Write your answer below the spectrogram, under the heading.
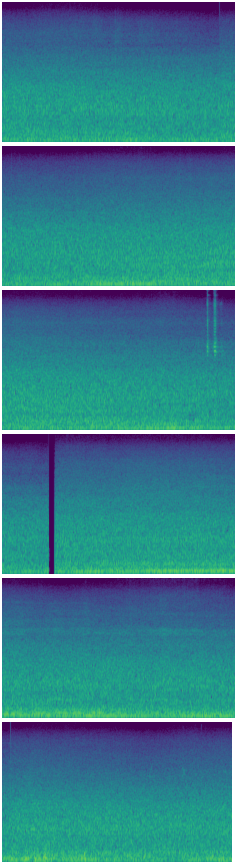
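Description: Steady freeway traffic: tyre hiss and engine noise from cars and heavy trucks passing on a multi-lane highway, with a deeper engine drone growing stronger in the second half. The sound drops out for an instant about halfway through.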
